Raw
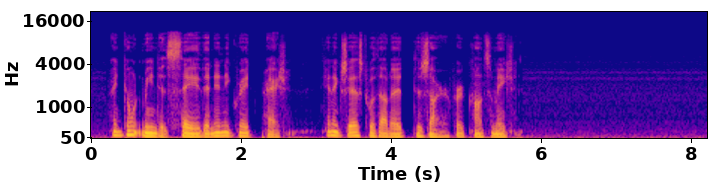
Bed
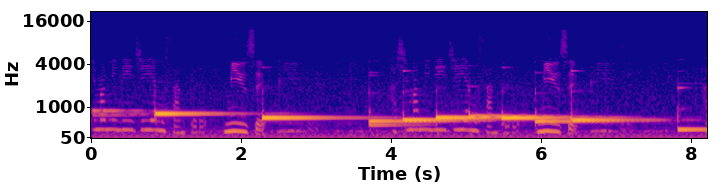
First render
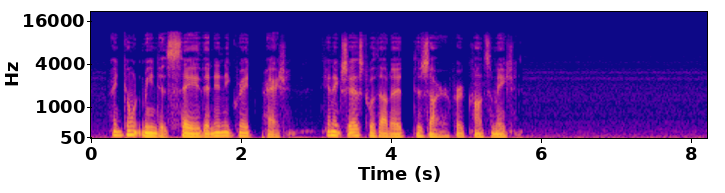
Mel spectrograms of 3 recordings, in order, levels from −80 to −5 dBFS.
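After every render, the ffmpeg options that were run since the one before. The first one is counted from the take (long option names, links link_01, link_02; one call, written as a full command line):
ffmpeg -i in.wav -filter_complex "[0:a]asettb=1/sr,asplit=3[link_01][link_02][link_03];[link_01]atrim=end=2.584[link_04];[link_02]atrim=start=2.58:end=3.71,asetpts=PTS-STARTPTS,afade=type=in:duration=0.004:curve=qsin,afade=type=out:start_time=1.126:duration=0.004:curve=qsin,asplit=2[link_05][link_06];[link_06]adelay=16,volume=-7dB[link_07];[link_05][link_07]amix=inputs=2:normalize=0,atrim=end_sample=49833[link_08];[link_03]atrim=start=3.706[link_09];[link_04][link_08]acrossfade=duration=0.004:curve1=hsin:curve2=qsin[link_10];[link_10][link_09]acrossfade=duration=0.004:curve1=qsin:curve2=hsin" out.wav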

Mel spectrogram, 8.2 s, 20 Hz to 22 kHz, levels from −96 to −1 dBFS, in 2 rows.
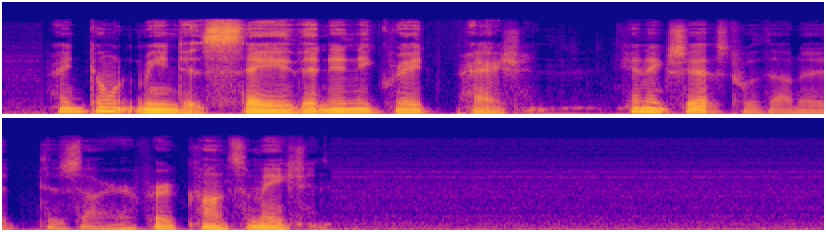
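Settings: ffmpeg -i in.wav -filter_complex "[0:a]asettb=1/sr,asplit=3[link_01][link_02][link_03];[link_01]atrim=end=0.754[link_04];[link_02]atrim=start=0.75:end=2.36,asetpts=PTS-STARTPTS,afade=type=in:duration=0.004:curve=qsin,afade=type=out:start_time=1.606:duration=0.004:curve=qsin,highshelf=frequency=3300:gain=11.5[link_05];[link_03]atrim=start=2.356[link_06];[link_04][link_05]acrossfade=duration=0.004:curve1=hsin:curve2=qsin[link_07];[link_07][link_06]acrossfade=duration=0.004:curve1=qsin:curve2=hsin,asettb=1/sr,asplit=3[link_08][link_09][link_10];[link_08]atrim=end=3.514[link_11];[link_09]atrim=start=3.51:end=4.7,asetpts=PTS-STARTPTS,afade=type=in:duration=0.004:curve=qsin,afade=type=out:start_time=1.186:duration=0.004:curve=qsin,acompressor=threshold=-27dB:ratio=16:attack=3.2:release=140:knee=1:detection=peak[link_12];[link_10]atrim=start=4.696[link_13];[link_11][link_12]acrossfade=duration=0.004:curve1=hsin:curve2=qsin[link_14];[link_14][link_13]acrossfade=duration=0.004:curve1=qsin:curve2=hsin" out.wav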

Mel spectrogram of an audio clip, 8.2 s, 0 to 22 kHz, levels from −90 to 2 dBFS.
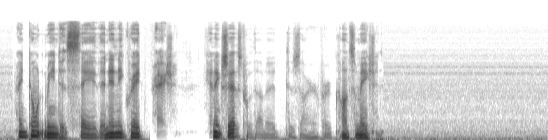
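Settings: ffmpeg -i in.wav -filter_complex "[0:a]asettb=1/sr,asplit=3[link_01][link_02][link_03];[link_01]atrim=end=2.244[link_04];[link_02]atrim=start=2.24:end=3.21,asetpts=PTS-STARTPTS,afade=type=in:duration=0.004:curve=qsin,afade=type=out:start_time=0.966:duration=0.004:curve=qsin,highpass=1400[link_05];[link_03]atrim=start=3.206[link_06];[link_04][link_05]acrossfade=duration=0.004:curve1=hsin:curve2=qsin[link_07];[link_07][link_06]acrossfade=duration=0.004:curve1=qsin:curve2=hsin,asettb=1/sr,asplit=3[link_08][link_09][link_10];[link_08]atrim=end=3.714[link_11];[link_09]atrim=start=3.71:end=5.14,asetpts=PTS-STARTPTS,afade=type=in:duration=0.004:curve=qsin,afade=type=out:start_time=1.426:duration=0.004:curve=qsin,acompressor=threshold=-36dB:ratio=12:attack=3.2:release=140:knee=1:detection=peak[link_12];[link_10]atrim=start=5.136[link_13];[link_11][link_12]acrossfade=duration=0.004:curve1=hsin:curve2=qsin[link_14];[link_14][link_13]acrossfade=duration=0.004:curve1=qsin:curve2=hsin,asplit=2[link_15][link_16];[link_15]atrim=end=1.56,asetpts=PTS-STARTPTS,afade=type=out:start_time=0.59:duration=0.97:curve=qua:silence=0.298538[link_17];[link_16]atrim=start=1.56,asetpts=PTS-STARTPTS,afade=type=in:duration=0.004:curve=hsin:silence=0.298538[link_18];[link_17][link_18]concat=n=2:v=0:a=1" out.wav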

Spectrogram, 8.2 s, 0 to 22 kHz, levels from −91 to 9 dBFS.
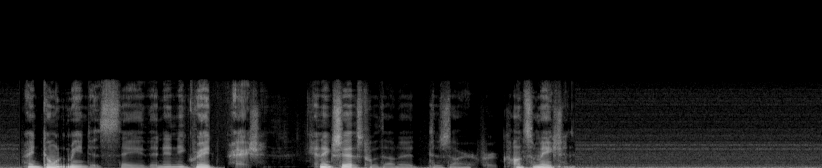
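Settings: ffmpeg -i in.wav -filter_complex "[0:a]asplit=3[link_01][link_02][link_03];[link_01]afade=type=out:start_time=4.69:duration=0.02[link_04];[link_02]highpass=560,lowpass=5000,afade=type=in:start_time=4.69:duration=0.02,afade=type=out:start_time=5.16:duration=0.02[link_05];[link_03]afade=type=in:start_time=5.16:duration=0.02[link_06];[link_04][link_05][link_06]amix=inputs=3:normalize=0,asplit=3[link_07][link_08][link_09];[link_07]atrim=end=0.83,asetpts=PTS-STARTPTS,afade=type=out:start_time=0.67:duration=0.16:silence=0.177828[link_10];[link_08]atrim=start=0.83:end=1.78,asetpts=PTS-STARTPTS,volume=-15dB[link_11];[link_09]atrim=start=1.78,asetpts=PTS-STARTPTS,afade=type=in:duration=0.16:silence=0.177828[link_12];[link_10][link_11][link_12]concat=n=3:v=0:a=1" out.wav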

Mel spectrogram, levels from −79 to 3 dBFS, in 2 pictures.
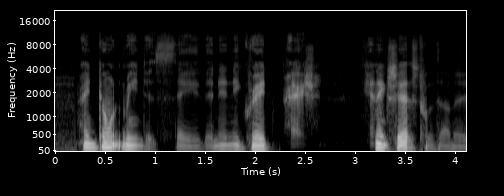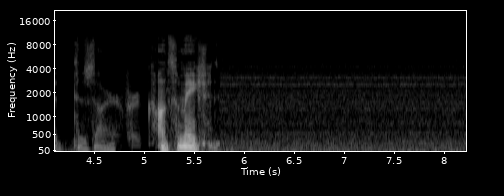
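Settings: ffmpeg -i in.wav -filter_complex "[0:a]highpass=frequency=180:poles=1,acrossover=split=2800[link_01][link_02];[link_02]acompressor=threshold=-45dB:ratio=4:attack=1:release=60[link_03];[link_01][link_03]amix=inputs=2:normalize=0" out.wav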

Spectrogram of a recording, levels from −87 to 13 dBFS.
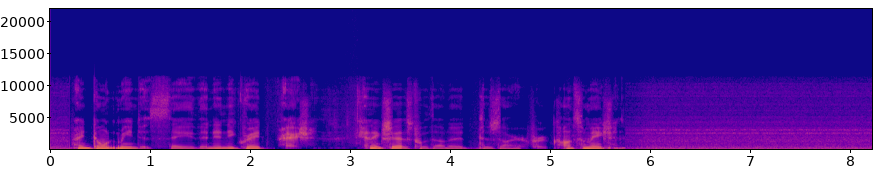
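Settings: ffmpeg -i in.wav -af "acompressor=mode=upward:threshold=-38dB:ratio=2.5,alimiter=limit=-19.5dB:level=0:latency=1:release=103" out.wav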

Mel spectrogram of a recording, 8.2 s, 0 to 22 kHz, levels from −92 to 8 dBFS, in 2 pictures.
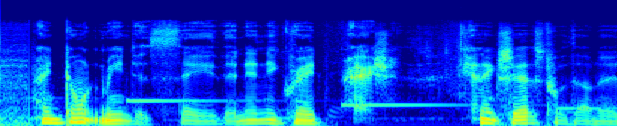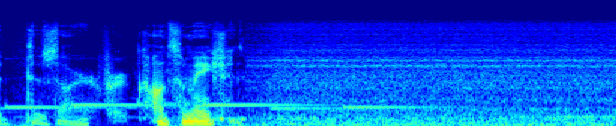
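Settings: ffmpeg -i in.wav -i bed.wav -filter_complex "[1:a]volume=-27.5dB[link_01];[0:a][link_01]amix=inputs=2:normalize=0" out.wav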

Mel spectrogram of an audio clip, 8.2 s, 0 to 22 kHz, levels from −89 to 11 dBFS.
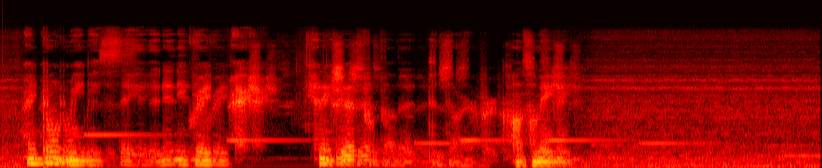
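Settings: ffmpeg -i in.wav -filter_complex "[0:a]asplit=2[link_01][link_02];[link_02]adelay=33,volume=-2.5dB[link_03];[link_01][link_03]amix=inputs=2:normalize=0,asplit=2[link_04][link_05];[link_05]aecho=0:1:167:0.355[link_06];[link_04][link_06]amix=inputs=2:normalize=0" out.wav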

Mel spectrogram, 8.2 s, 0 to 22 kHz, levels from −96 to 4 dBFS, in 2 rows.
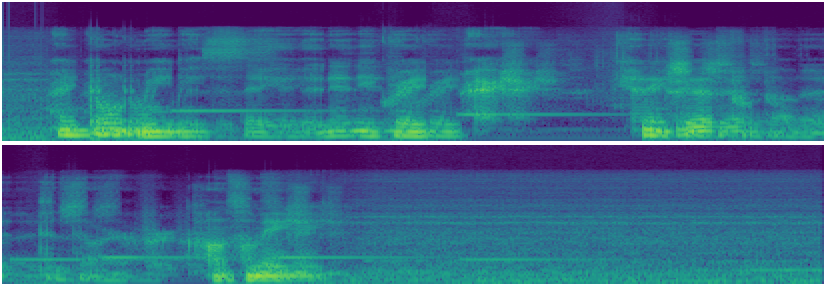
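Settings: ffmpeg -i in.wav -af "volume=9.5dB" out.wav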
